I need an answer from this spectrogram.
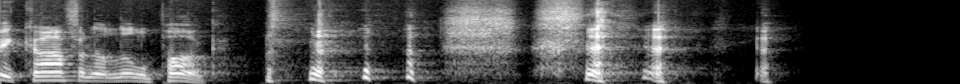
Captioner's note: chuckles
